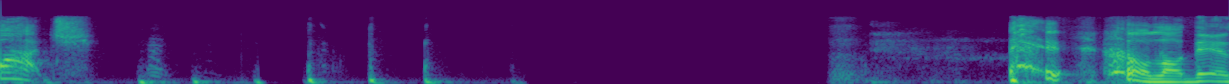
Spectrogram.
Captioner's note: laugh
